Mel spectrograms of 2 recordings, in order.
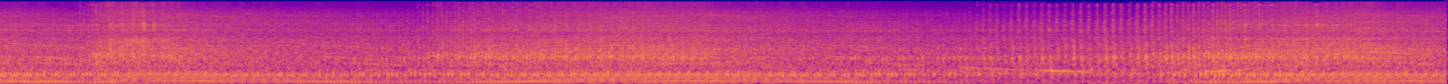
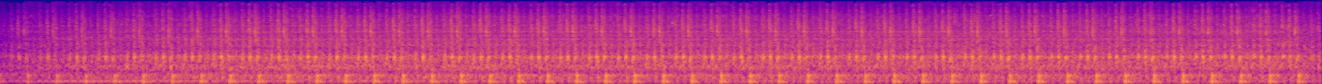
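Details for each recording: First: Diesel idling after repair of an engine noise that raised no warning light: even, regular beat of about three pulses a second with no tapping from the top end; the noise is judged gone. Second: Diesel engine at idle with fast, even ticking about three a second over the running note; worn cam followers and damaged exhaust camshaft lobe, no warning light, engine near failure.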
